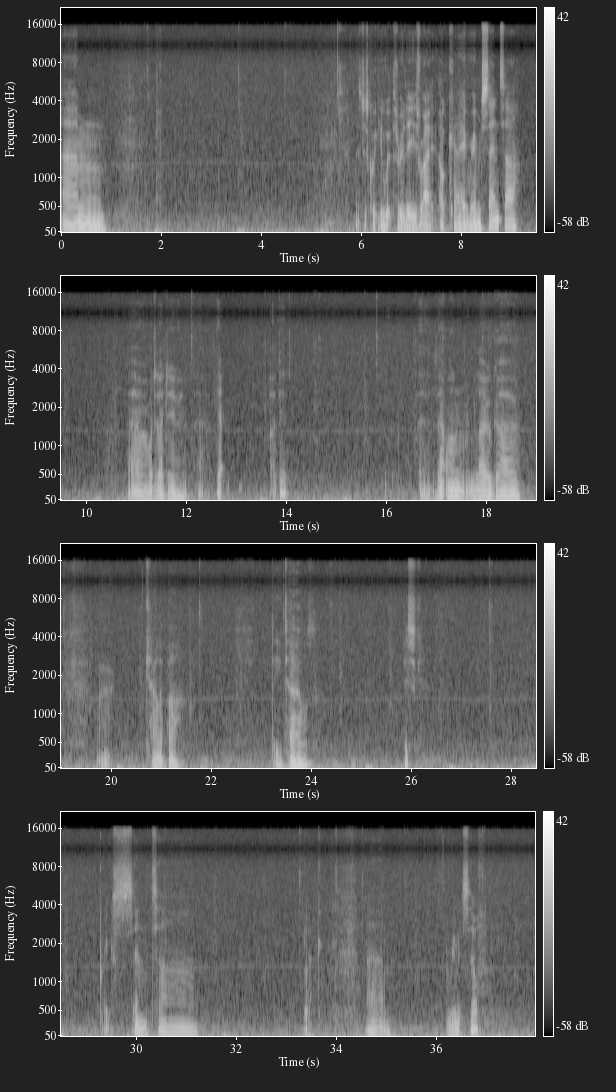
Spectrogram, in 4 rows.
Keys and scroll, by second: 2.1 s.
